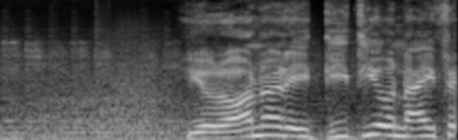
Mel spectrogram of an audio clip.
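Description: Background drama score of sustained low drone and held tones, giving way about a second in to a man speaking loudly.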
